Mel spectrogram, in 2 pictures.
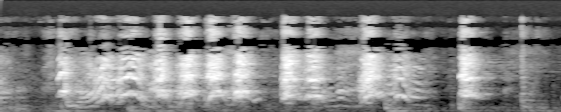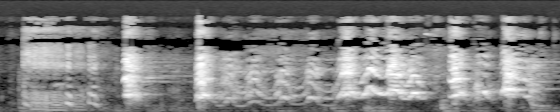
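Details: A golden cocker spaniel playing with a giant bouncy ball gives quick runs of high, excited barks and yips, with short pauses between bursts.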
